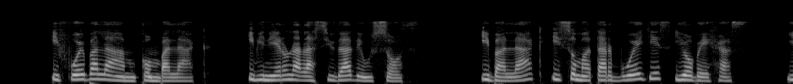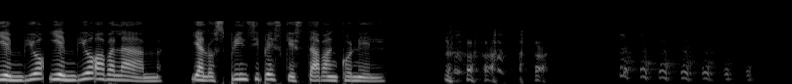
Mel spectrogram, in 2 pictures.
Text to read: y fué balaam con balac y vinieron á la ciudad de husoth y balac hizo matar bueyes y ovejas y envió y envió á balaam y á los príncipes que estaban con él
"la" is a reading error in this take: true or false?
false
